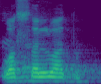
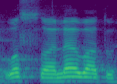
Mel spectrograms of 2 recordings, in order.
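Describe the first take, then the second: First: The middle 'la' is clipped into 'sal'. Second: The middle 'la' is fully pronounced. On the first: The speaker calls it wrong. "इसे क्या बोलते हैं मालूम?" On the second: The speaker calls it right. "वस्सल नहीं है, वस्सलावातु है"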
